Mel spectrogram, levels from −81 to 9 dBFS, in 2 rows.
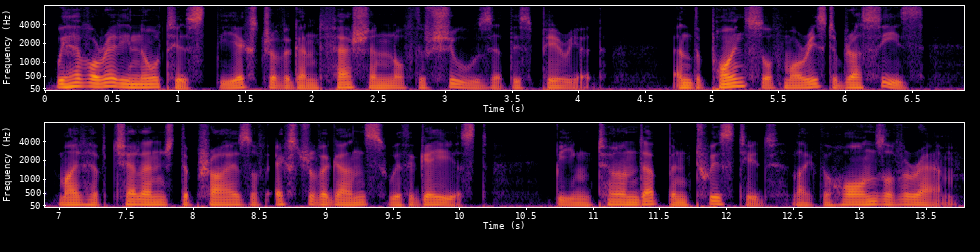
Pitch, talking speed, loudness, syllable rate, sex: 90 Hz, 180 wpm, -22 LUFS, 5.1 syllables/s, male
